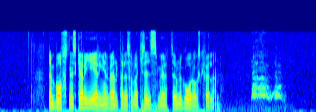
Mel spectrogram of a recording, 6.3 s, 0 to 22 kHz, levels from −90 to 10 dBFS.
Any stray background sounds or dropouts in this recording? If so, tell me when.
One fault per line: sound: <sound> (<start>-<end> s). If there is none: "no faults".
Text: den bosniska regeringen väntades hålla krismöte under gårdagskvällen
sound: bark (5.0-5.7 s)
